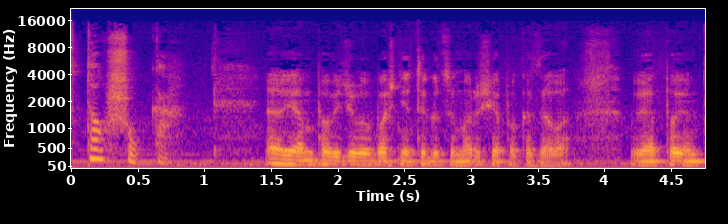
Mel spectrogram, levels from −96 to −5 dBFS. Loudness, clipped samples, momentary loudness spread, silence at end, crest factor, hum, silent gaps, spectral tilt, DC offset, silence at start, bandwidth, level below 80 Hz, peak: -29 LUFS; under 0.1%; 15 LU; 0 s; 16 dB; none; none; -5.5 dB/octave; 0.3%; 0 s; 16 kHz; -52 dBFS; -12 dBFS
